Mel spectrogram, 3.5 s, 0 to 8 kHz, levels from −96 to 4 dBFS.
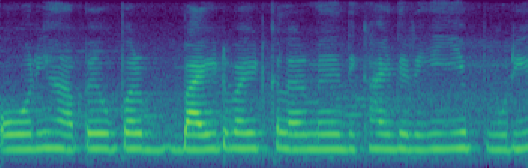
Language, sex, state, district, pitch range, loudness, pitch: Hindi, female, Uttar Pradesh, Deoria, 235-245 Hz, -24 LUFS, 235 Hz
